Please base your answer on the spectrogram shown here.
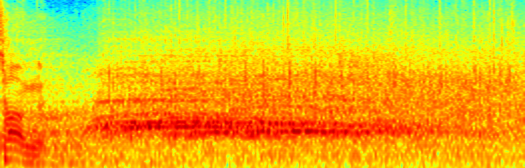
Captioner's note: audience cheers and applauds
